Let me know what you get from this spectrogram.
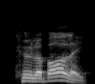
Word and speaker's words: Koulibaly: Can you pronounce that one? – Koulibaly. – Yeah.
